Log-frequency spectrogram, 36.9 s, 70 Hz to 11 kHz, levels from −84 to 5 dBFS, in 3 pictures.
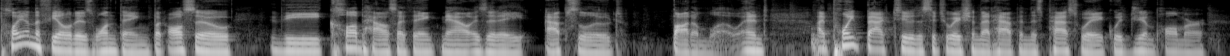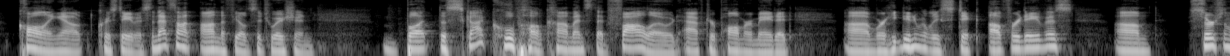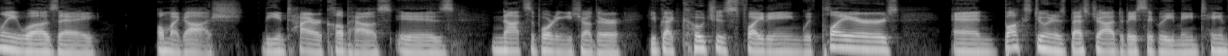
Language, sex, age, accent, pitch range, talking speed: English, male, 30-49, American, 100-125 Hz, 155 wpm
